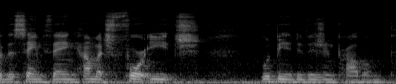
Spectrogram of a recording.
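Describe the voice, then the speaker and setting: A man speaks at a medium pitch. Room echo is audible. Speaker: math teacher. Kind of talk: tutorial. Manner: fast.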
